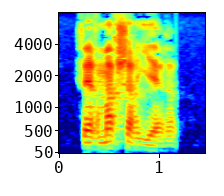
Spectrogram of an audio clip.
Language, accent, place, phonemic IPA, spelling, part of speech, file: French, France, Lyon, /fɛʁ maʁ.ʃ‿a.ʁjɛʁ/, faire marche arrière, verb, LL-Q150 (fra)-faire marche arrière.wav
- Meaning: 1. to turn back, go backwards 2. to backpedal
